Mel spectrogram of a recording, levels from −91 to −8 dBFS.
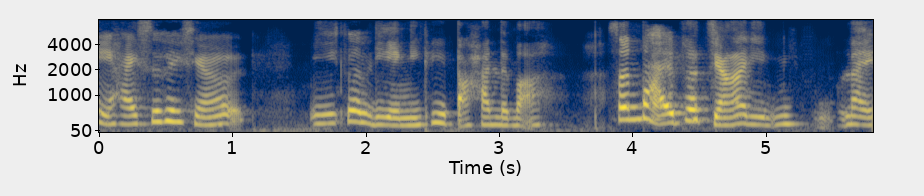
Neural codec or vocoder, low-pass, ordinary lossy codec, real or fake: codec, 16 kHz, 2 kbps, X-Codec, HuBERT features, trained on balanced general audio; none; none; fake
